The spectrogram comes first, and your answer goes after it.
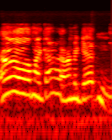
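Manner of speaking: high, panicked mock alarm; panicky freakout. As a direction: overreact like the sky is falling. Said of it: "they're kinda like".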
